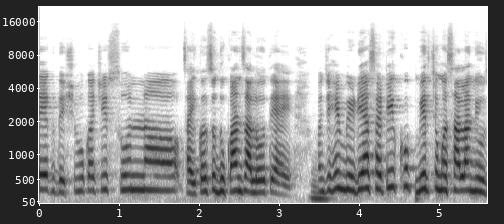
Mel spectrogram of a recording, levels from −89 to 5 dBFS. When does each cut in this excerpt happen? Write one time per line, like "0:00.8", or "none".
0:01.8
0:04.7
